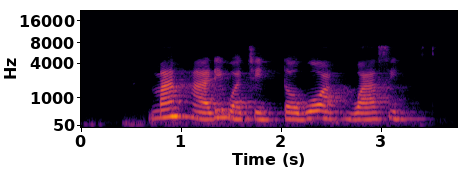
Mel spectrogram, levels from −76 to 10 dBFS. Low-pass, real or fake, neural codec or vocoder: 7.2 kHz; fake; codec, 16 kHz, 0.9 kbps, LongCat-Audio-Codec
